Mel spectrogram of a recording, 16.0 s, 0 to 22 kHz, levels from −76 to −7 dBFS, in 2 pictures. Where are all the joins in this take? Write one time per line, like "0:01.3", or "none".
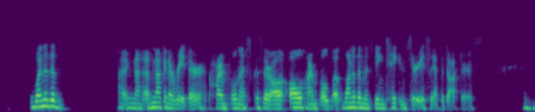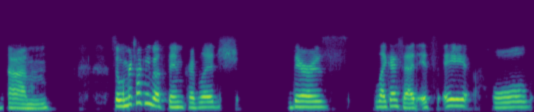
0:08.1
